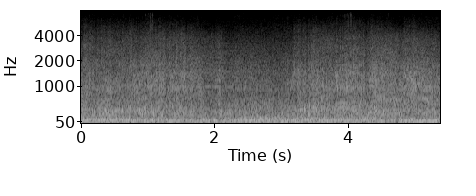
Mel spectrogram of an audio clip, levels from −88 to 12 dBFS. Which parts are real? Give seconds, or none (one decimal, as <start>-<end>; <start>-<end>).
0.0-1.7; 2.3-5.4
